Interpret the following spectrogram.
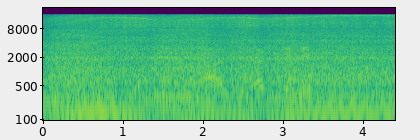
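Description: Mitsubishi Triton ute's engine brought up to raised revs under load as it tries to drive forward on a muddy climb. The revs rise just after the start and then hold fairly steady. Its rear locker is still engaged, which keeps brake traction control off on the front axle.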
